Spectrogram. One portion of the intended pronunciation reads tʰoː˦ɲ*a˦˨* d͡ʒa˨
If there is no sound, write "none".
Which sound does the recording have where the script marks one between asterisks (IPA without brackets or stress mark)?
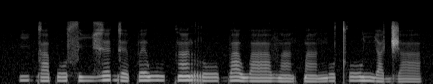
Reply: a˨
